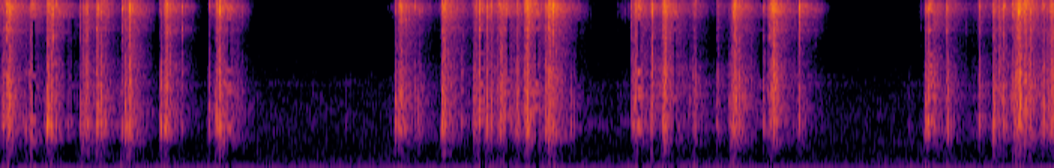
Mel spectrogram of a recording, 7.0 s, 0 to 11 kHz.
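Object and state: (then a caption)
Plastic puzzle cube being turned. A small solid 3x3 plastic Rubik's cube with pastel stickerless tiles is held in both hands while fingertips twist its layers. Rapid bursts of bright, dry clicking turns come in four clusters, separated by short silences.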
